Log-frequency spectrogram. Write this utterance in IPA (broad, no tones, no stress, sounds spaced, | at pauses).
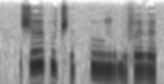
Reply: ʃ əː p u t͡ʃʼ ə̤ kː uː ŋ ə̤ b ə̤ f əː ð ə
